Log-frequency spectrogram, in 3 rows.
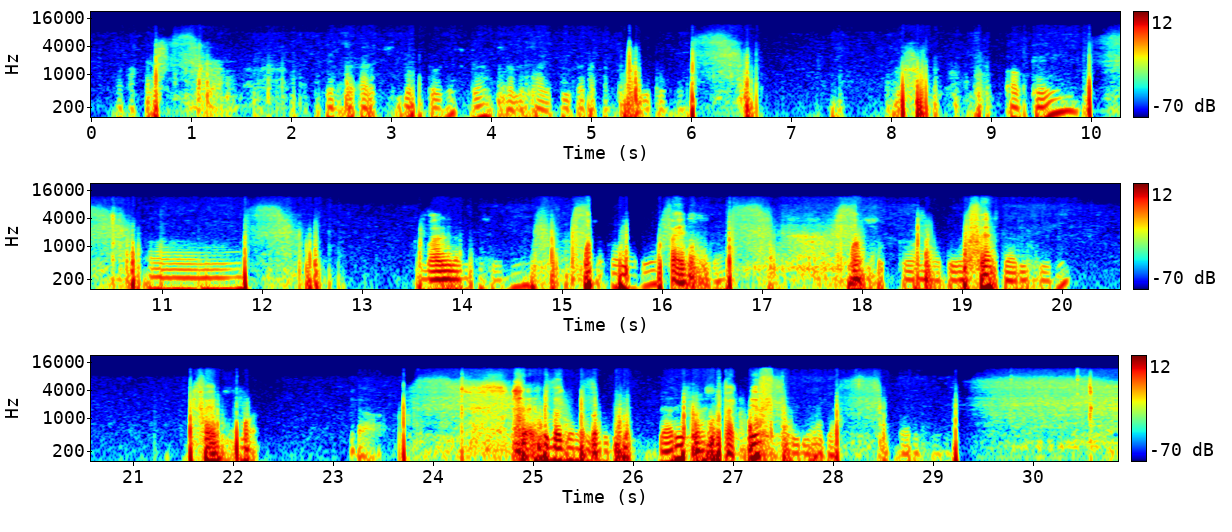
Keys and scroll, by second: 10.4 alt+Tab, 11.6 alt+Tab, 18.1 alt+Tab, 23.6 alt+Tab, 25.8 alt+Tab, 26.3 space, 28.2 space.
